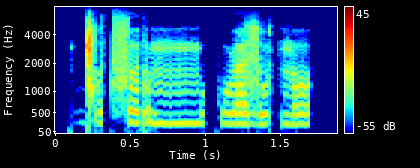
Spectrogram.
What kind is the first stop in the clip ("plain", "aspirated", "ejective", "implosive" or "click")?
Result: click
